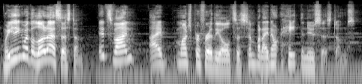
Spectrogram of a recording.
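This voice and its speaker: A man's voice: sits high, sing-song, fast talker, pushed and bright, faint music behind. A man hosting a livestream, casually reading out questions and answering them with emphatic opinions.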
